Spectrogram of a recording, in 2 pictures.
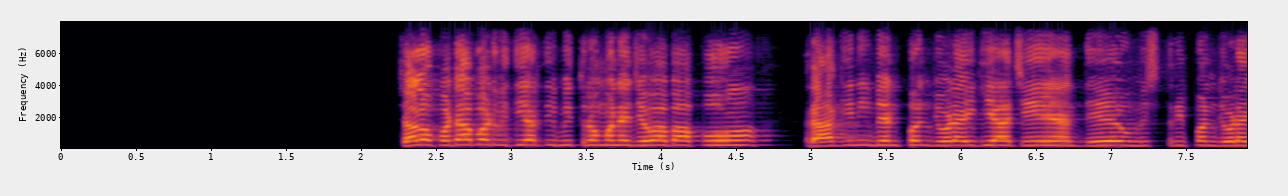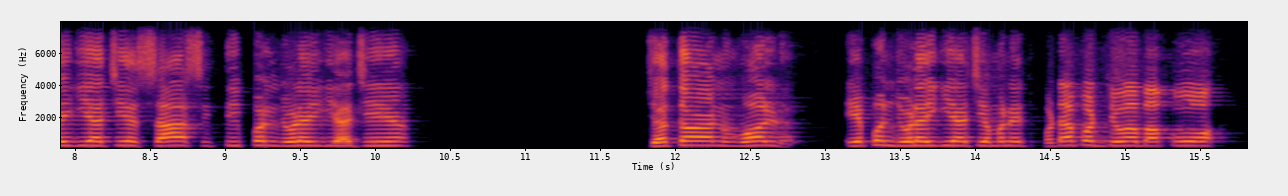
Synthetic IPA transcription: t͡ʃalopʰəʈapəɽʋɪd̪jaɾt̪ʰimɪt̪ɾoməned͡ʒəʋabapo | ɾaɡiniben̚pəɳd͡ʒoɽaiɡəjat͡ʃʰed̪eʋmɪst̪ɾipəɳd͡ʒoɽaiɡəjat͡ʃʰesasɪt̪ːipəɳd͡ʒoɽaiɡəjat͡ʃʰe | d͡ʒət̪ənʋəlɖ | epəɳd͡ʒoɽaiɡəjat͡ʃʰemənepʰəʈapəɽ̚d͡ʒəʋabapo

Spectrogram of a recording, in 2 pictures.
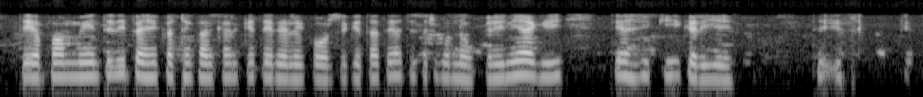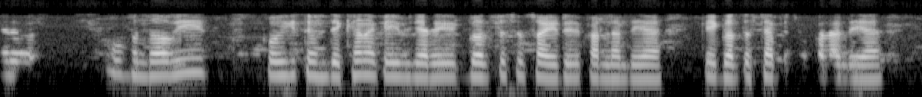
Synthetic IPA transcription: t̪eːəpãːmẽːnət̪id̪iːpɛːɦeːkəʈʰːeːkəɾkəɾkeːt̪eːɾeːleːkoːɾskit̪aːt̪eːəd͡ʒt̪eːɾeːkonoːkɾiːnĩːaːɡiː | t̪eəsĩːkiːkəɾiːeː | t̪ḛːɪskəɾkeːt̪eɾ | oːbənd̪aːʋiː | koːiːt̪ːd̪eːkʰːjaːnaːkəiːbəd͡ʒaːɾeːɡələt̪səsaːɪɖkəɾlɛ̃ːnd̪eːɛː | kəiːɡələt̪sʈɛːpt͡ʃokːlɛ̃ːnd̪eːɛː

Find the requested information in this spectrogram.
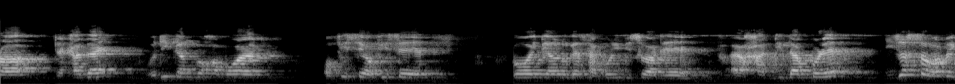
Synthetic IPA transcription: ɔɹadɛkʰazajodʱikaŋɡɔxɔmɔjɔ | ɔpʰisɛɔpʰisɛ | kɔjteʊ̃lʊkɛsakoɹibisʊadʰʱɛ | xantilab̚kɔɹɛnizɔstɔbʱapɛ

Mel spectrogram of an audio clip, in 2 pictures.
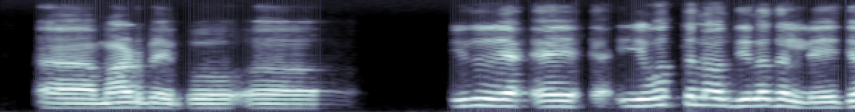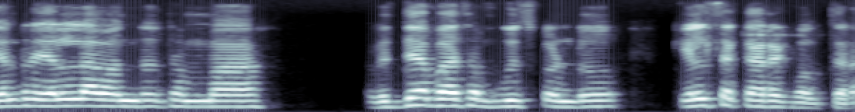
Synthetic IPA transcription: maːɽbe̞ːku | id̪u | iʋɐt̪ːinɐʋond̪d̪inɐd̪ɐlːid͡ʒɐnɾiɛlːɐʋond̪ut̪ɐmːɐ | ʋid̪jaːbʱaːsɐmuɡisi̥ko̞ɳɖu | kɛlsɐkaːɾjɐkeɦoːɡ̚ut̪aːɾe

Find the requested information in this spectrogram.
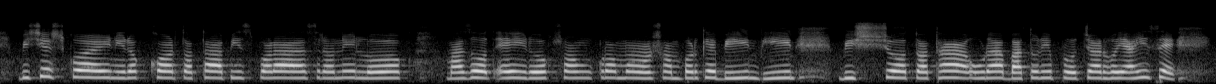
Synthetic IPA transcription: biʃeʃkojniɾokʰːoɾt̪ɔt̪ʰapispɔɽasɾonilok | mad͡ʑod̪ejɾoɡʃɔŋkɾomonʃɔmpoɾkebʱinbʱinbiʃːot̪ɔt̪ʰauɽabat̪oɾipɾot͡ɕaɾɦoeaɦisʰe

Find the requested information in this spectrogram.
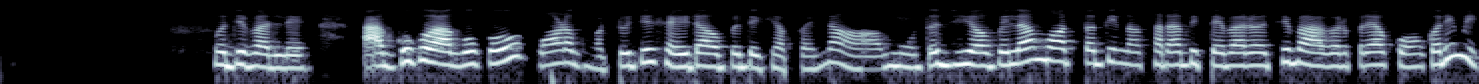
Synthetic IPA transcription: ɦod͡ʒibʱalːe | aɡukoaɡukokɔɽ̃ɔɡʱɔʈut͡ʃeseiɖaupɾd̪ekʰiapanamũt̪ɔd͡ʒiɔbelamũɔt̪ːɔd̪inɔsaɾabʱit̪ebaɾɔt͡ʃʰibʱaɡɔɾpɔɾeakɔ̃kɔɾimi

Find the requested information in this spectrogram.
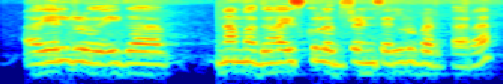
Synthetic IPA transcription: ɛlːɐɾuiːɡɐ | nɐmːɐd̪uɦɐjskuːlɐd̪pʰɾeɳɖsɛlːɐɾuːbɐɾt̪aːɾɐ

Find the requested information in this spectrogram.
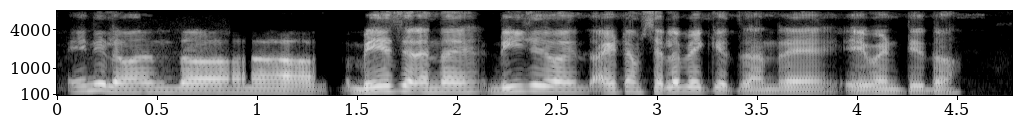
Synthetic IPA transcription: eːnilːɐond̪u | beːs̬ɐlɐnd̪ɾeɖiːd͡ʒeond̪ɐ̰jʈɐmsɛlːɐbeːkit̪ːuɐnd̪ɐɾeeːʋeɳʈid̪u

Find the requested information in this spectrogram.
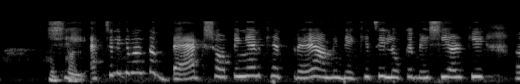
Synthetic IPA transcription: ʃejʔɛk̚t͡ɕualikebalt̪obɛɡʃɔpiŋeɾkʰet̪ːɾeamid̪ekʰet͡ɕʰilokebeʃiaɾki

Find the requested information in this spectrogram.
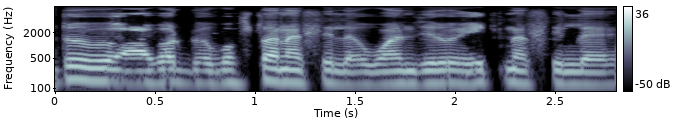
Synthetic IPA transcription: ʈuaɡɐʈʋɛʋɐst̪ʰanɐsilːeʋɐnd͡ʒiɾoeʈnɐsilːe

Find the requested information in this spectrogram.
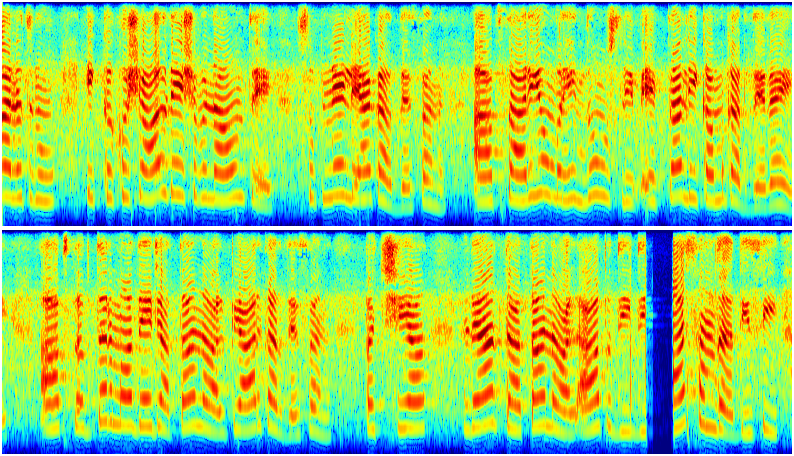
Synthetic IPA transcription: aːɾət̪nũːɪkkʰʊʃɦaːld̪eːʃbənaːnt̪eːsʊpneːlɪaːkəɾd̪eːsən | aːpsaːɾiːʊməɾɦɪnd̪uːmʊslɪmeːk̚t̪ãːliːkəmkəɾd̪eːɾəɦeː | aːpsəbt̪əɾmãːd̪eːd͡ʒaːt̪ãːnaːlpjaːɾkəɾd̪eːsən | pətːʃʰɪjãːɽjãːd̪aːt̪ãːnaːlaːpd̪iːd̪iː | aːsəmd̪əɾd̪iːsiː

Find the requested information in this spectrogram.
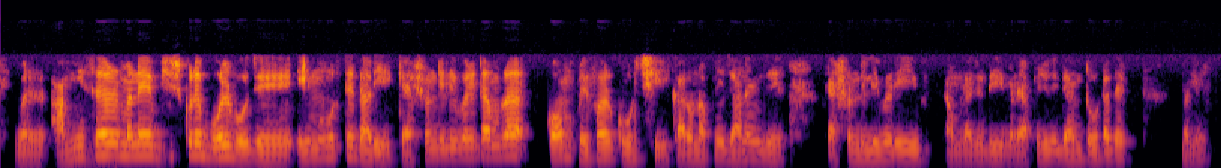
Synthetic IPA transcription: ebaɾa̰misəɾmanebiʃeʃkoɾebolbod͡ʑeejmuɦuɾt̪ed̪aɾijekɛʃonɖilibʱaɾiʈaamɾakɔmpɾefaɾkoɾt͡ɕʰikaɾonapnid͡ʑanend͡ʑekɛʃonɖilibʱaɾiamɾad͡ʑod̪imaneapnid͡ʑod̪id̪ɛnt̪ooʈat̪eɾ | mane

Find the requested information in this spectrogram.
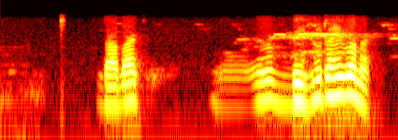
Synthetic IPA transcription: dadak | ebabiɦutaɦiβɔna

